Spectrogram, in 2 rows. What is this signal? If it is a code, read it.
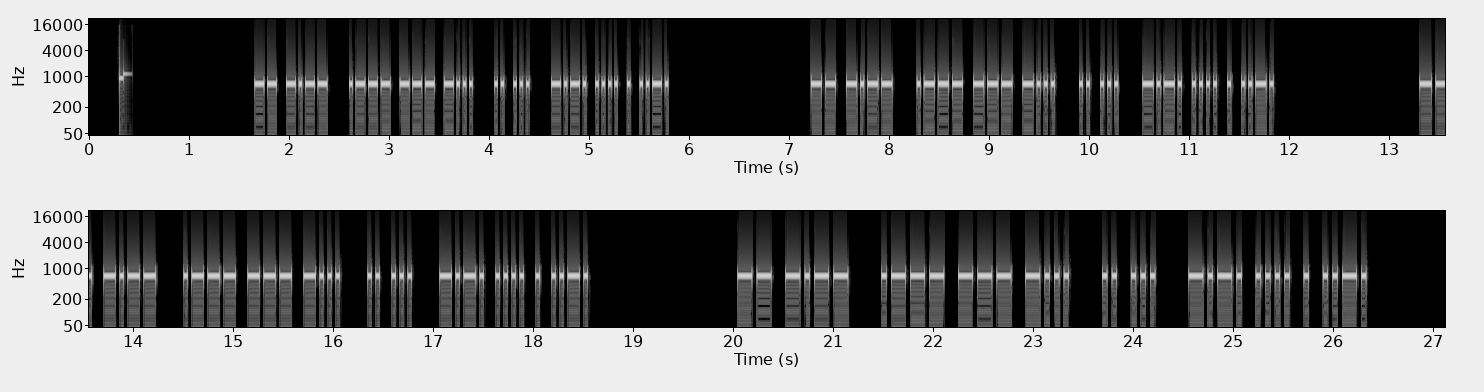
Morse code, heard as a keyed tone, about 33 wpm, 700 Hz. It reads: MY JOB IS CHEF MY JOB IS CHEF MY JOB IS CHEF MY JOB IS CHEF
